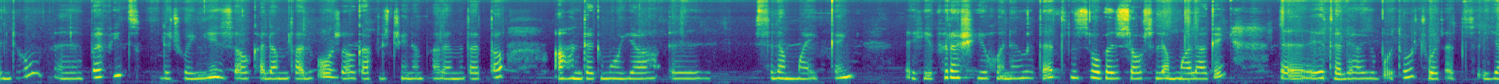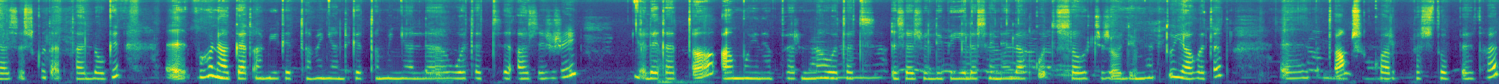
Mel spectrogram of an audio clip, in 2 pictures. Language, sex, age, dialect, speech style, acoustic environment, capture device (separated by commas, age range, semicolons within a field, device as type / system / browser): Amharic, female, 25-34, Ethiopia - Addis Ababa, relaxed; focused; stressed; happy, people talking, mobile / Linux / Chrome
